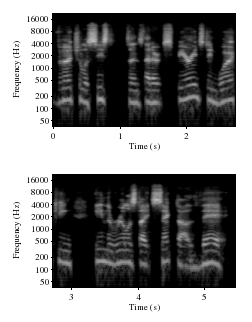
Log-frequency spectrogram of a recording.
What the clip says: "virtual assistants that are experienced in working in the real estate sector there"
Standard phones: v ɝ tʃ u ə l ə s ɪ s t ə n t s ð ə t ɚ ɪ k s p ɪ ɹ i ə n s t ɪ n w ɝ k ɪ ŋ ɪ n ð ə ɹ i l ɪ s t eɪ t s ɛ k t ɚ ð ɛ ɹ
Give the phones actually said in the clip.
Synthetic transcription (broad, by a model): v ɝ tʃ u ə l ə s ɪ s t ə n t s ð ə t ɚ ɪ k s p ɪ ɹ i ə n s t ɪ n w ɝ k ɪ ŋ ɪ n ð ə ɹ i l ɪ s t eɪ t s ɛ k t ɚ ð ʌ ɹ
